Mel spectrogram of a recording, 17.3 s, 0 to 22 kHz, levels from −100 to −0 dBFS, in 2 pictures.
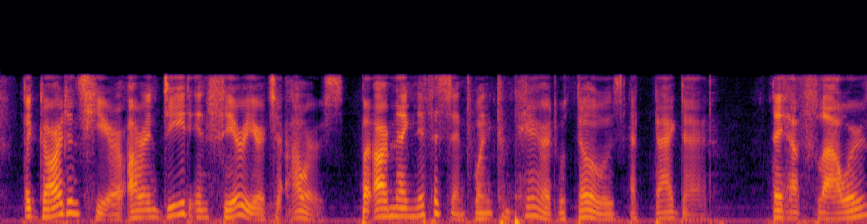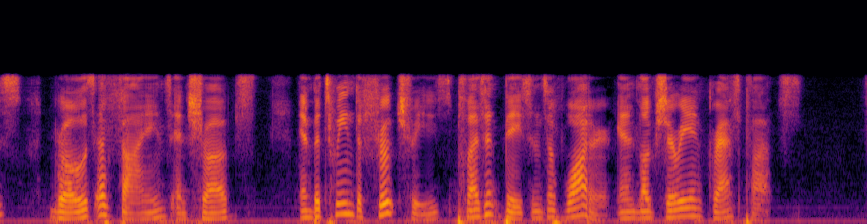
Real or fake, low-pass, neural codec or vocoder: fake; 5.4 kHz; codec, 44.1 kHz, 3.4 kbps, Pupu-Codec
